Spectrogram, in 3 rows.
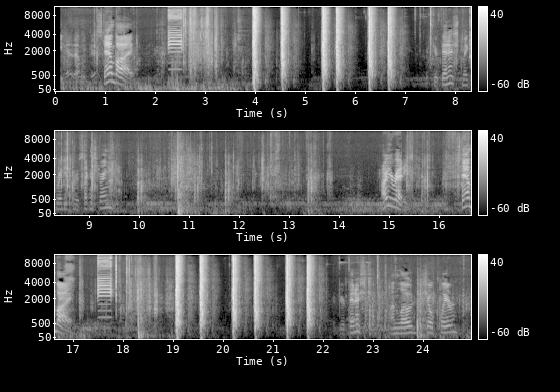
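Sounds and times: pistol shots: 0:04.0 - 0:07.0, 0:19.0 - 0:22.0.

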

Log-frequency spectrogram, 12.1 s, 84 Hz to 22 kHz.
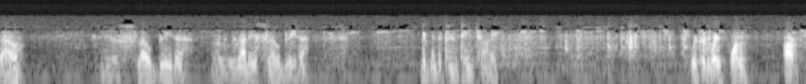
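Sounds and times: low recording hum: 0:00.0 - 0:12.0
clicks and rustles: 0:06.6 - 0:11.4.

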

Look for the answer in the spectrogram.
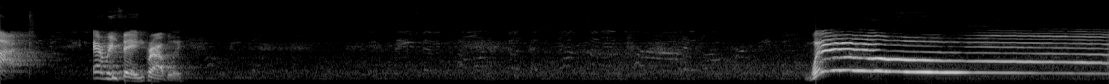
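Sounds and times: woman whooping: 0:08.1 - 0:11.0.

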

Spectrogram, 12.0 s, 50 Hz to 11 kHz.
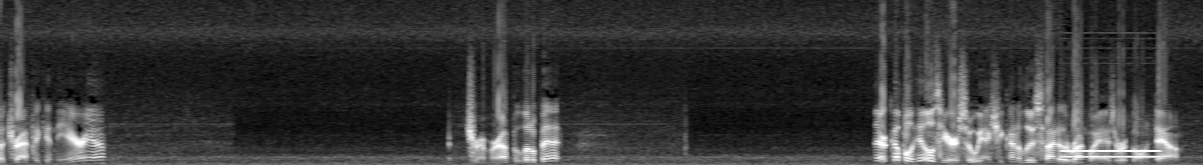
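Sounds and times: turboprop cabin drone: 0:00.0 - 0:12.0
faint steady tone: 0:05.7 - 0:12.0.

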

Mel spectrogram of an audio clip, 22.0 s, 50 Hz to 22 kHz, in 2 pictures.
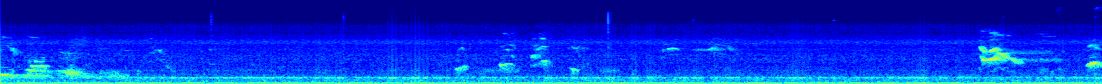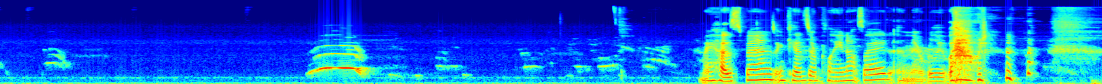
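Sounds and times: children shouting outside: 0:09.8 - 0:12.1, 0:14.1 - 0:17.8.

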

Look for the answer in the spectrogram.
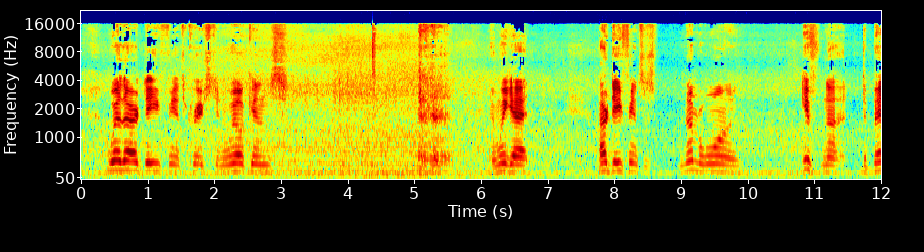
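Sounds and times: road vehicle roar: 0:00.0 - 0:12.0.

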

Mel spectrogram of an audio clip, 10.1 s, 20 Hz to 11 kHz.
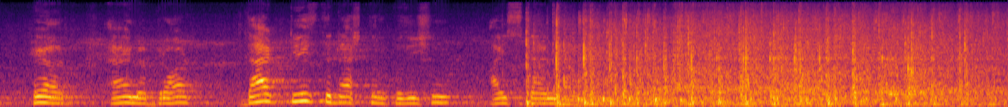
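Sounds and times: crowd thumping desks: 0:05.1 - 0:10.0.

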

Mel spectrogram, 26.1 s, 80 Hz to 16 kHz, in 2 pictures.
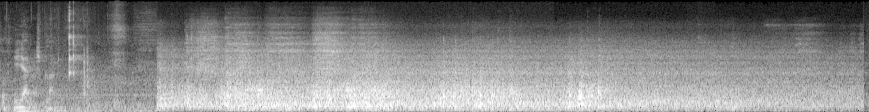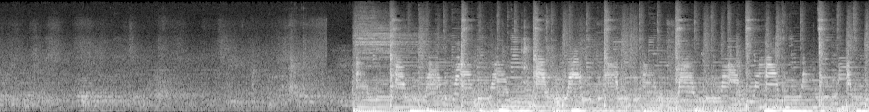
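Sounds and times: train passing: 0:02.4 - 0:13.0, 0:18.4 - 0:26.0.

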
